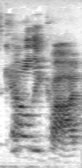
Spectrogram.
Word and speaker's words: Caldicott: So it's Caldicott. It's C-A-L-D-I-C-O-T-T.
